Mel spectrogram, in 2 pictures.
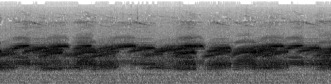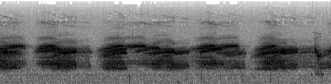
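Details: Frog chorus: dense, overlapping nasal croaks rattle on almost without a break. A few clear dips come near the end, and no other sounds stand out.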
